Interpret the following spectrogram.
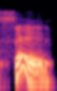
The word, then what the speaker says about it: said: But said is not pronounced the way that it is spelled. Said is a sight word.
